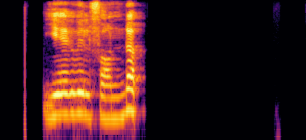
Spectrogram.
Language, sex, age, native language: Icelandic, female, 40-49, Danish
